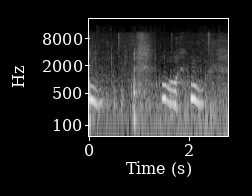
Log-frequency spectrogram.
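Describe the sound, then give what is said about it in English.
A person mimics an owl's hoot, giving a few wavering, rising-and-falling vocal calls in short bursts, fairly loud, with no words spoken. “You need a response to that call. I couldn't let that go unanswered.”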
